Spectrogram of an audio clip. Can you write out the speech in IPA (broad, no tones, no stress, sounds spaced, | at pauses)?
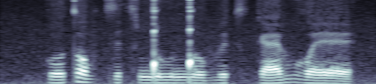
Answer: k o t ɔ v t͡s ɨ t͡s ŋ͡ǃ u ŋ͡ǃ o v ʏ t͡s k æ v ʁʷ ɛ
